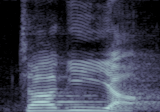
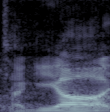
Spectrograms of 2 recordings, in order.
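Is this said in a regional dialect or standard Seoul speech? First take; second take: regional dialect; Seoul speech. First: It is said in a regional dialect accent. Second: It is said in standard Seoul speech. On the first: The speaker calls it wrong. "이렇게 하면 안 돼" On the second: The speaker calls it right. "서울말로"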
